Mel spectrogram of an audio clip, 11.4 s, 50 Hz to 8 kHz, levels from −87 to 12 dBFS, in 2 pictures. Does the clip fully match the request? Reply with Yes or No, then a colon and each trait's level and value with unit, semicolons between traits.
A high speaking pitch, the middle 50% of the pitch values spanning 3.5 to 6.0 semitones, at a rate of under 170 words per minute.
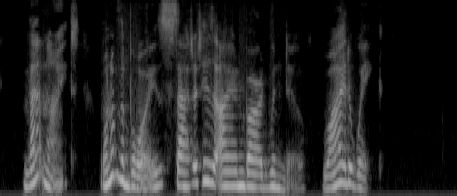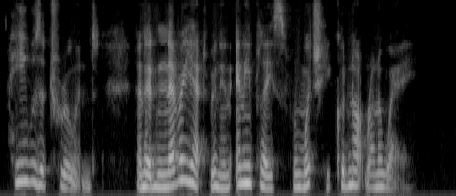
No: high, 215 Hz; average, 4.3 semitones; average, 175 wpm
